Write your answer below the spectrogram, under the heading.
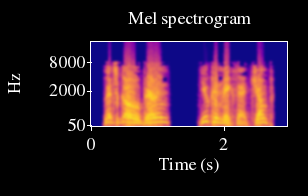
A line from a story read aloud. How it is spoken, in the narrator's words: Blantyre cried to me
